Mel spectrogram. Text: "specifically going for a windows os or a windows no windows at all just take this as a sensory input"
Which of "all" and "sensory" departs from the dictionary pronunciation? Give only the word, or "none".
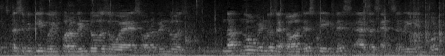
none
